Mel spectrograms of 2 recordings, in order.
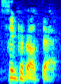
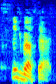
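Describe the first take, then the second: First: Said in the usual way. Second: "Think" hit higher and louder on the repeat; emphatic repeat. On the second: Real, not acted. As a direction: punch "Think" up high and loud.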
